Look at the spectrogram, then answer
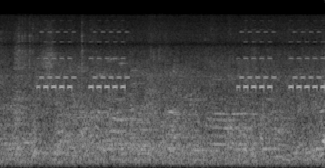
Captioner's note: mobile phone rings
